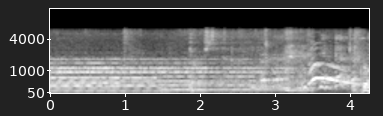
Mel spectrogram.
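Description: An electric guitar rings out with a sustained chord.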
